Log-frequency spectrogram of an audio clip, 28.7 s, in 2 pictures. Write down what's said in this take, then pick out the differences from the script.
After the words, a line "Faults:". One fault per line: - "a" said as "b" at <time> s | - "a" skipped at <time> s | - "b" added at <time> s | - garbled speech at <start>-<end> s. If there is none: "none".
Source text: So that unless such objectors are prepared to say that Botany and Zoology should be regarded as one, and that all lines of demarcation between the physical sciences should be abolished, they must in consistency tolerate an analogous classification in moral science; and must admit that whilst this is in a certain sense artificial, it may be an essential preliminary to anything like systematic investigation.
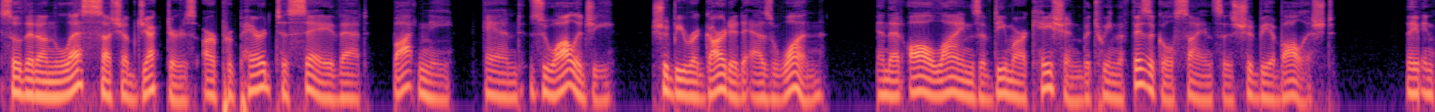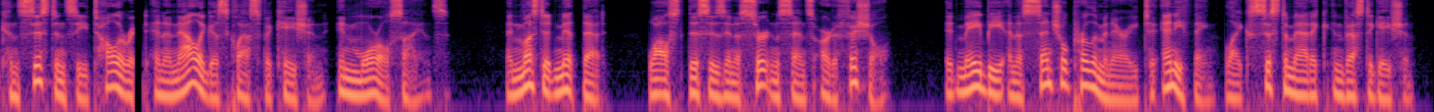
So that unless such objectors are prepared to say that Botany and Zoology should be regarded as one, and that all lines of demarcation between the physical sciences should be abolished, they in consistency tolerate an analogous classification in moral science; and must admit that whilst this is in a certain sense artificial, it may be an essential preliminary to anything like systematic investigation.
Faults:
- "must" skipped at 14.2 s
